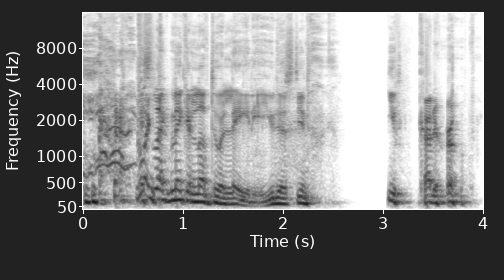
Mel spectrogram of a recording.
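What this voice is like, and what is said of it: Put-on Italian accent. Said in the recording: “I just shouldn't have said it in an Italian accent.”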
